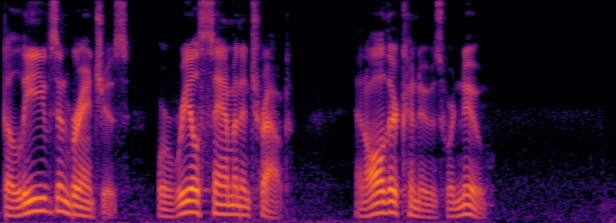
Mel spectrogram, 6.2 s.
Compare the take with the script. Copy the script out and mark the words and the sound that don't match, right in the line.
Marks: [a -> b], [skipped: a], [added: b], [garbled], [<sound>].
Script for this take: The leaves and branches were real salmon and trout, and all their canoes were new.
The leaves and branches were real salmon and trout, and all their canoes were new.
